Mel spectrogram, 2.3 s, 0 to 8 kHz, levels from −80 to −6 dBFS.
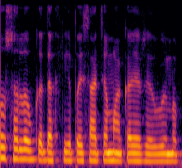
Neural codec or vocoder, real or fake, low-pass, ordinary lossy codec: codec, 16 kHz, 4 kbps, X-Codec, HuBERT features, trained on balanced general audio; fake; 7.2 kHz; none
